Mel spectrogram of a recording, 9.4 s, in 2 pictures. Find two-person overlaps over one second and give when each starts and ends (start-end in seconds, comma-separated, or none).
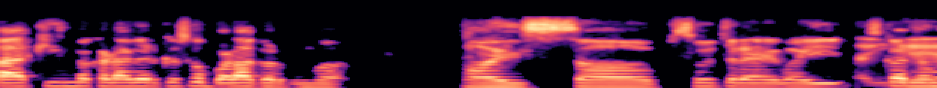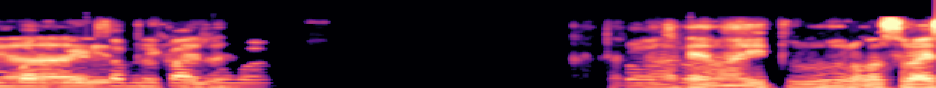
4.3-5.8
